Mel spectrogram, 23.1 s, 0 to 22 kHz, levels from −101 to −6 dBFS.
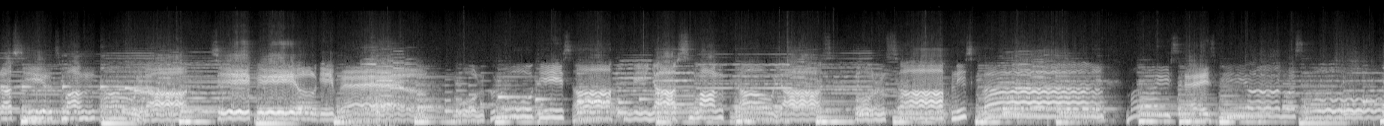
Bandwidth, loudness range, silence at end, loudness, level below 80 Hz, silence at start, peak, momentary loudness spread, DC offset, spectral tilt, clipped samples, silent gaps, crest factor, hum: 6.6 kHz; 4 LU; 0 s; -18 LUFS; -32 dBFS; 0 s; -2 dBFS; 7 LU; under 0.1%; -9 dB/octave; under 0.1%; none; 16 dB; none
